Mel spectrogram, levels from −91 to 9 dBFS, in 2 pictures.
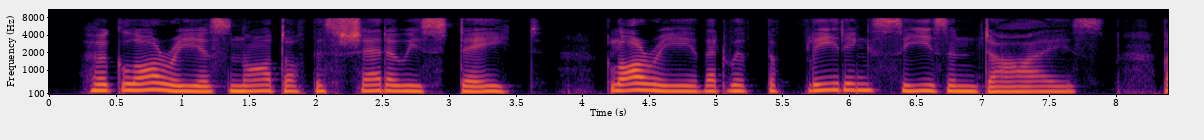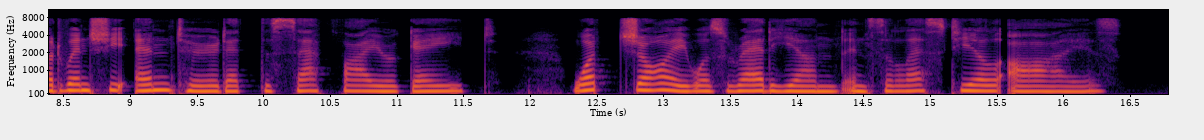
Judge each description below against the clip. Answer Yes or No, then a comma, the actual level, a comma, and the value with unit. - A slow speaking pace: Yes, slow, 105 wpm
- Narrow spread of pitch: Yes, narrow, 1.8 semitones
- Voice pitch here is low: No, high, 210 Hz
